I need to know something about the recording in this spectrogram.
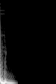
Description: strong bottom end bass drum single hit b key

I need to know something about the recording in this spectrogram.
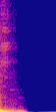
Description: solid steel kick drum sound a sharp key

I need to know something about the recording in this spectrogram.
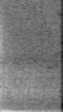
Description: deep tom drum sound g sharp

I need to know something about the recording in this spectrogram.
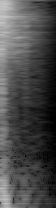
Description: raw steel kick drum g key

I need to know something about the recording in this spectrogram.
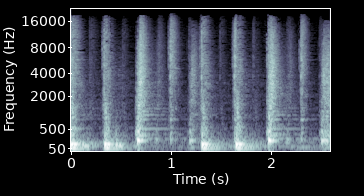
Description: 92 bpm drum beat c sharp key

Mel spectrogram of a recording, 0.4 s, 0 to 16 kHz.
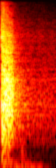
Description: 2000s short acoustic snare sample f key; snare drum samples

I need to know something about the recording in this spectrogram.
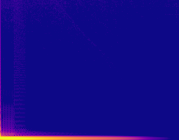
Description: big room bass drum single shot g key; kick drum samples

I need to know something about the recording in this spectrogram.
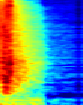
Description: clap one shot b key; percussion single hits one shots

